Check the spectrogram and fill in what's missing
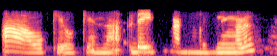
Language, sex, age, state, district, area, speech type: Malayalam, female, 30-45, Kerala, Wayanad, rural, conversation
